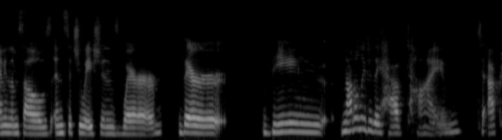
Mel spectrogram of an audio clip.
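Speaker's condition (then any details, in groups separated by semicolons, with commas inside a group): No condition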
